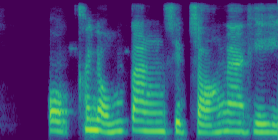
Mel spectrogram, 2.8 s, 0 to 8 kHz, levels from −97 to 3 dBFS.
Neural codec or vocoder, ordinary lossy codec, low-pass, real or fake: codec, 32 kHz, 1.9 kbps, SNAC; none; 7.2 kHz; fake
